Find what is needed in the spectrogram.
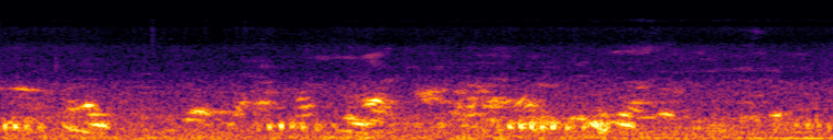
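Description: Caged domestic pigeons cooing: several low, throaty coos, with people talking in the background.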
